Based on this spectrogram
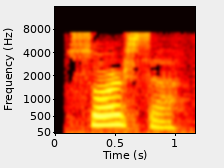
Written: sorsa

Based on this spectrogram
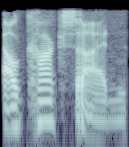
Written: alkoxide

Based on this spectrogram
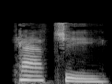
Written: catchiness

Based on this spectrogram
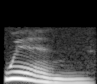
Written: wynn

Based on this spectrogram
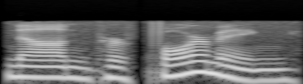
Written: nonperforming

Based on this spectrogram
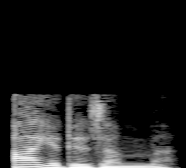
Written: iodism

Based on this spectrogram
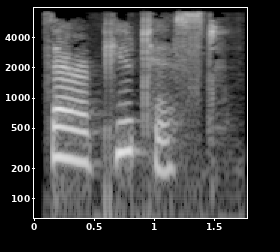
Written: therapeutist

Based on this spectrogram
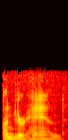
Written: underhand

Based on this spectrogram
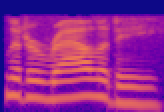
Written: literality

